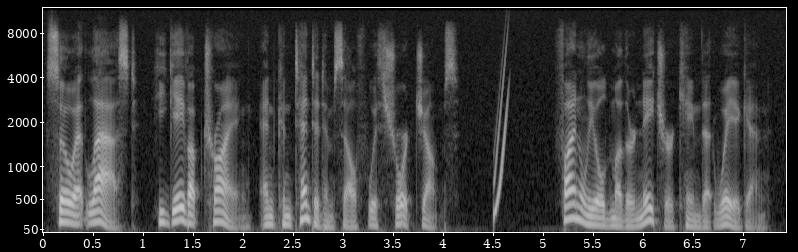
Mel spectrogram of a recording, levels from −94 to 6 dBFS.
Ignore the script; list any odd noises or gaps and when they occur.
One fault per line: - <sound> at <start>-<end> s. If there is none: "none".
- chirp at 4.5-4.7 s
